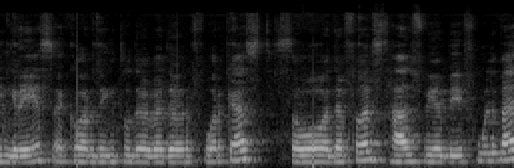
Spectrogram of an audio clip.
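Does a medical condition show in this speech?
No.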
